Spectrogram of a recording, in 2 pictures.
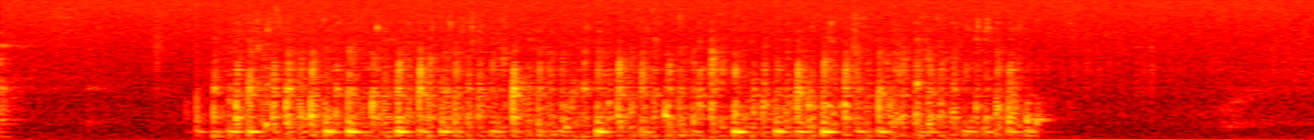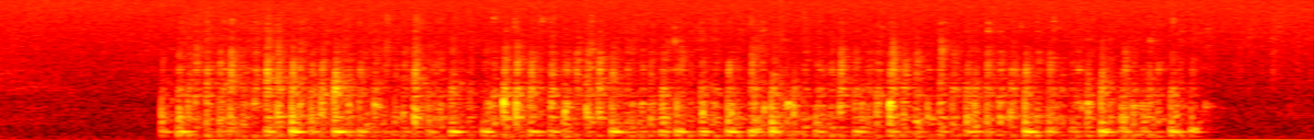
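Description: A water pipe bubbles and gurgles loudly in bursts.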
